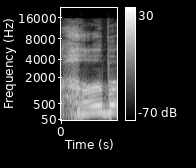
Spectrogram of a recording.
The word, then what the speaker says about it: Herb: Is this uh Herb Herb? You actually pronounce the H.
